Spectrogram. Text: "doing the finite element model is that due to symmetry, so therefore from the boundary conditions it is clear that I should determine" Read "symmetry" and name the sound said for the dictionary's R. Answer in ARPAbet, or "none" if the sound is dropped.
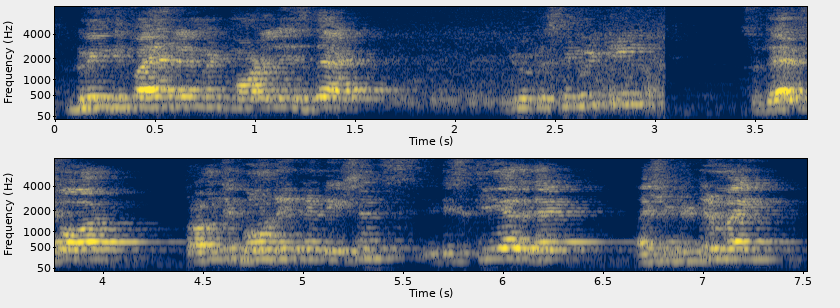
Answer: none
